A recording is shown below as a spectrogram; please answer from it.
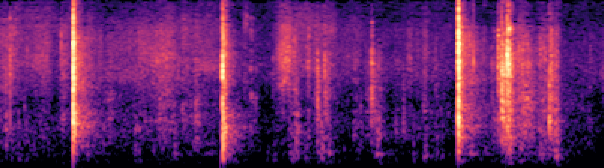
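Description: A hard plastic storage crate being handled: a few sharp plastic knocks and clicks, about three loud ones with smaller taps between, as the crate is set down and its lid latches are snapped open.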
